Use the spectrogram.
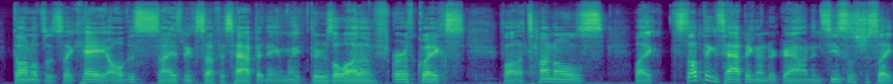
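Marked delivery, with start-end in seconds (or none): none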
